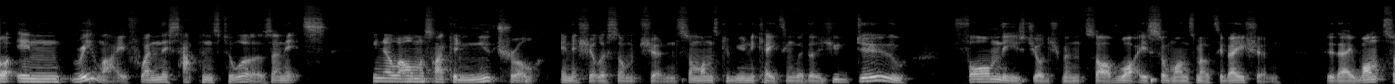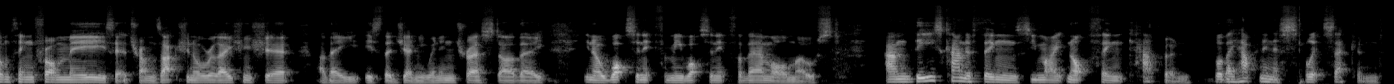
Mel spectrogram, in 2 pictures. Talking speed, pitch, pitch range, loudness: 175 wpm, 100 Hz, 90-115 Hz, -27 LUFS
